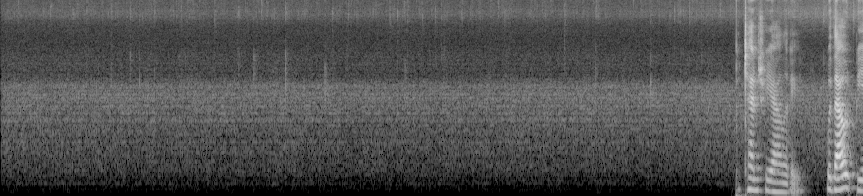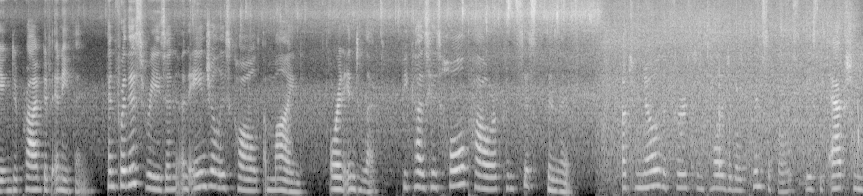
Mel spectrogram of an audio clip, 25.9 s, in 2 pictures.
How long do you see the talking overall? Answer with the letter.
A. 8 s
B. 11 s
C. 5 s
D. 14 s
D.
